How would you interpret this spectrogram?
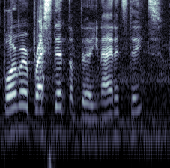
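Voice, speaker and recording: A young Filipino man streaming a roleplay game, speaking slow, halting English with fillers. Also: fairly high pitch, pitched below the performer's own voice, lightly acted. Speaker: streamer playing a president character in a roleplay server. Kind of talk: roleplay game streaming with donation shout-outs. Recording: noisy game audio behind.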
